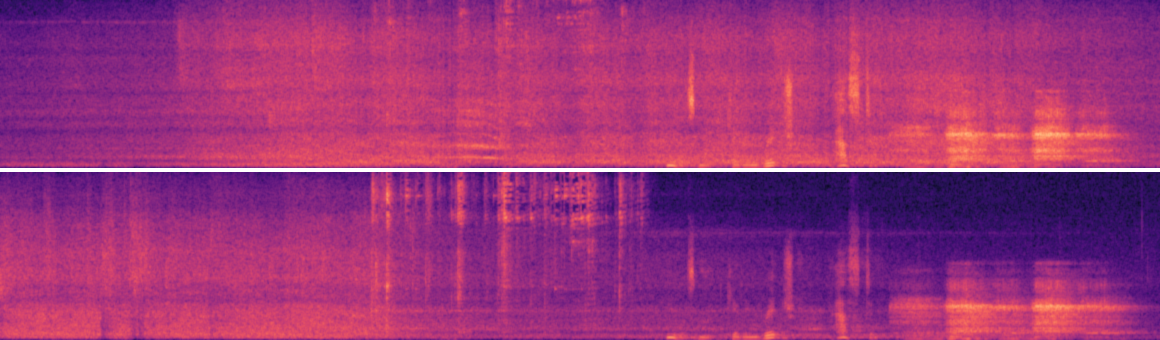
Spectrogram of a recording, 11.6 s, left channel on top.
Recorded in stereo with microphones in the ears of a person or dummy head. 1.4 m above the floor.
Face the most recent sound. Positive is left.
turn(degrees=25)  # may be behind; listen again after turning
